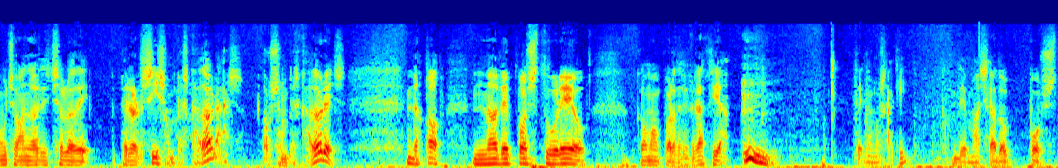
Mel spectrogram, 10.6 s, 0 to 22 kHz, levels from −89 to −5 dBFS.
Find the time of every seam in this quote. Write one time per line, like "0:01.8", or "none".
0:01.4
0:04.0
